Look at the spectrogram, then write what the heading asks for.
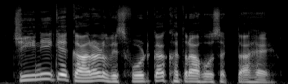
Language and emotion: Hindi, neutral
